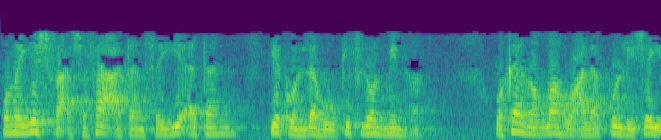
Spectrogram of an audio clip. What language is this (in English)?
Arabic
